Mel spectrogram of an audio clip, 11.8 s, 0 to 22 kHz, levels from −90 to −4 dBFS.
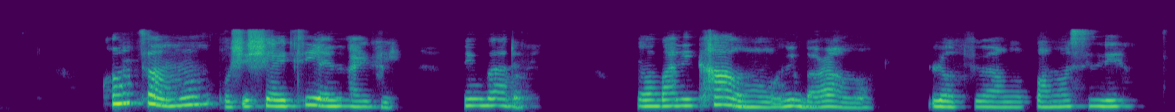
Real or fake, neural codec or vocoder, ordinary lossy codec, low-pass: fake; codec, 44.1 kHz, 2.6 kbps, SNAC; none; 7.2 kHz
